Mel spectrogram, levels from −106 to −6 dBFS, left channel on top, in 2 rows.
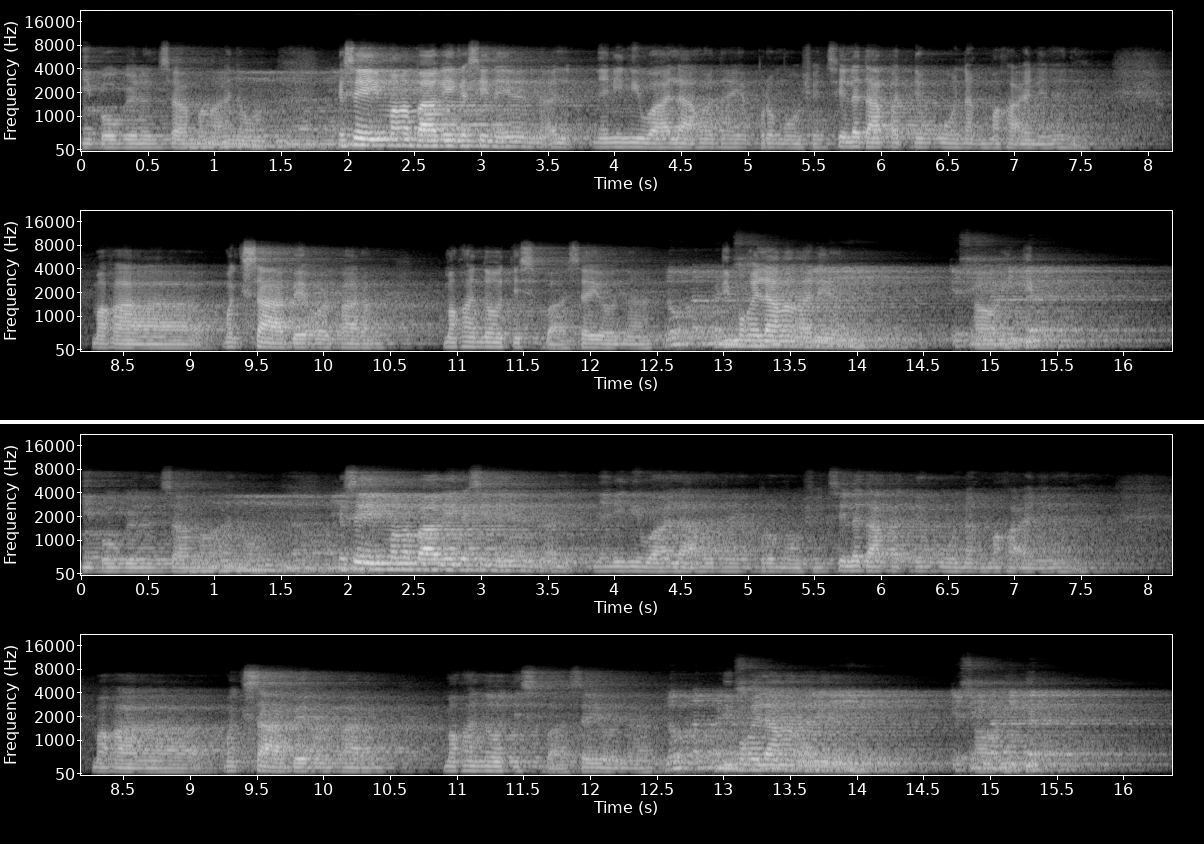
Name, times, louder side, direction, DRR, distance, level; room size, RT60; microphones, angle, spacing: voice 1, 0.0-1.4 1.9-10.4 10.9-12.5 12.9-14.0 14.9-15.4, left 3 dB, 70° left, 4 dB, 0.7 m, -31 dB
voice 2, 0.7-2.1 12.5-14.1 14.7-15.4, left 1 dB, 40° left, -11 dB, 2.5 m, -36 dB
20.5 x 12.0 x 2.9 m, 2.8 s
head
